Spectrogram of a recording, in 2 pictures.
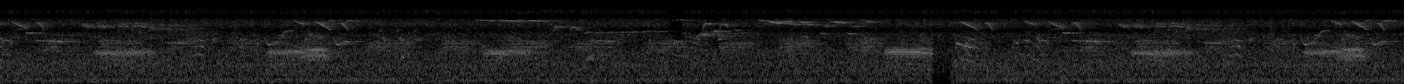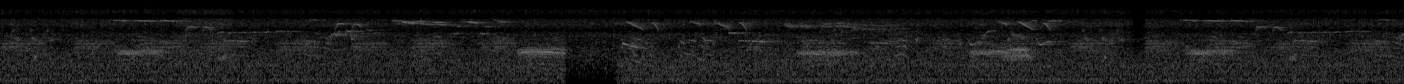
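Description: Birds calling over a steady background hiss, one call recurring about every two seconds with quick higher chirps between.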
